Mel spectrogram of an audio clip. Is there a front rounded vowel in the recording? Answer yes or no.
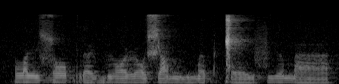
no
